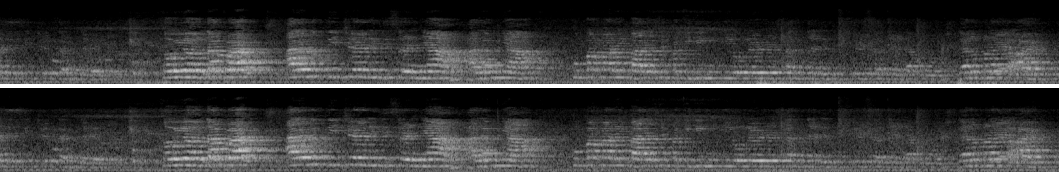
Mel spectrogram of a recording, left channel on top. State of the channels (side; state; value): both; normal; correlation 0.68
